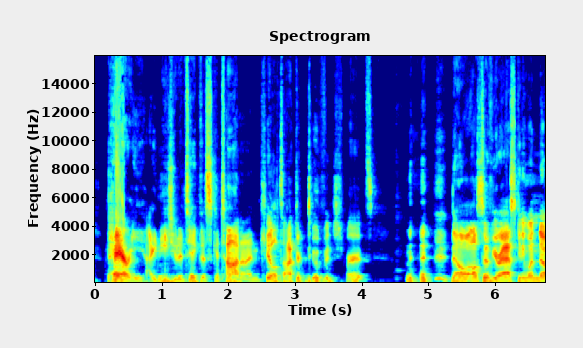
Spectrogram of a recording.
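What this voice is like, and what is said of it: Usual voice. Nothing is said of it.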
